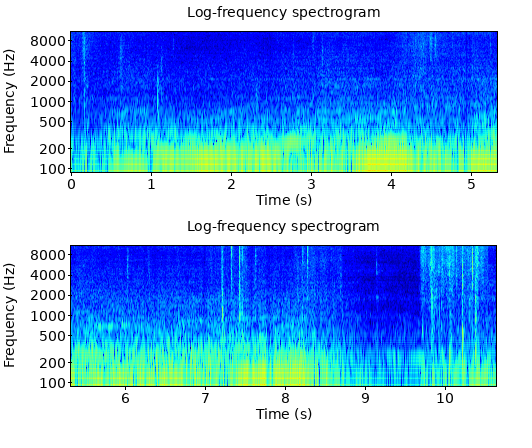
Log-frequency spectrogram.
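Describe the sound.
A car engine rumbles as the vehicle drives off and turns, making a loud, low, steady drone whose tone gently rises and falls, with a few clicks and knocks scattered over it.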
